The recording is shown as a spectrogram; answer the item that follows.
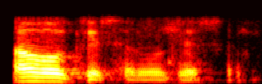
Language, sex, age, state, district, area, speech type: Tamil, male, 45-60, Tamil Nadu, Dharmapuri, rural, conversation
